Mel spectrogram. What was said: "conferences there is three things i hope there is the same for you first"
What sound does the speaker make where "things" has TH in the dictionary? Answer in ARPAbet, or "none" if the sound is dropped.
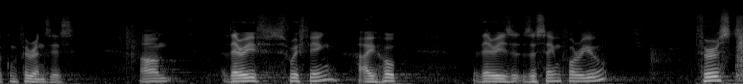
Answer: F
